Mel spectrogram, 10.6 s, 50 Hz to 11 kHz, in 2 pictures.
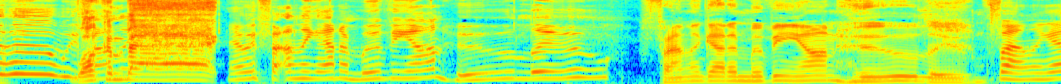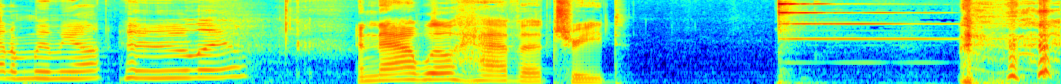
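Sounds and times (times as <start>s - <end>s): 
speech: 0.4s - 8.5s
bell strike ringing: 9.2s - 10.2s.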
